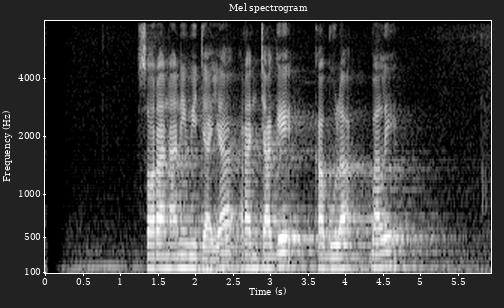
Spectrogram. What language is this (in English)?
Sundanese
